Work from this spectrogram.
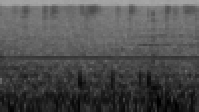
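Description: Pen writing on paper during a geometry lesson, quiet close scratching strokes in short irregular bursts against a faint steady hum, with no talking.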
